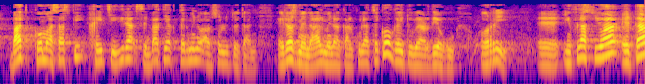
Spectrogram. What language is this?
Basque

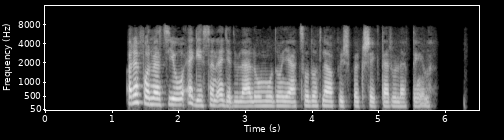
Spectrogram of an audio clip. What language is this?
Hungarian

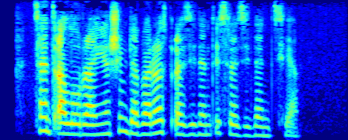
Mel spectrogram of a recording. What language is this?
Georgian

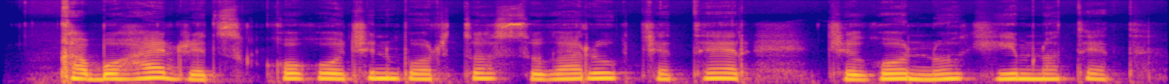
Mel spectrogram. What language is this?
Kalenjin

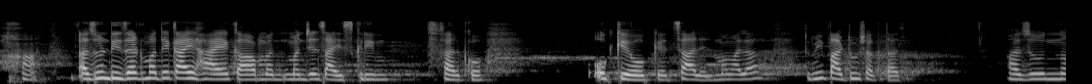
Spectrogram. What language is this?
Marathi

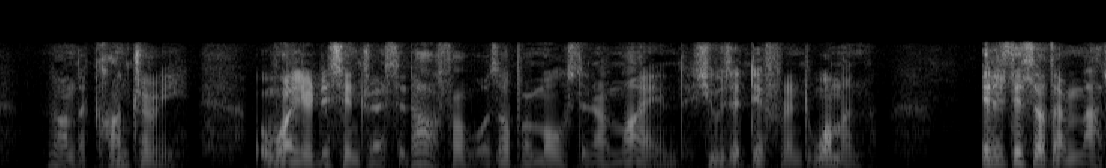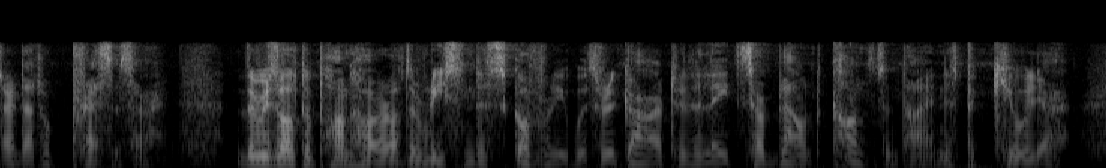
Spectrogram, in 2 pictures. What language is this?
English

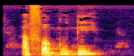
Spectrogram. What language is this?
Gen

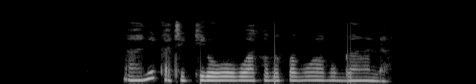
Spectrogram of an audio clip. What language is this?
Ganda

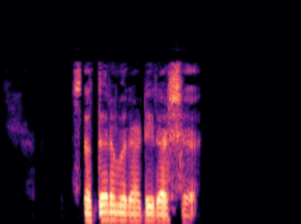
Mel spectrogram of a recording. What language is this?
Dhatki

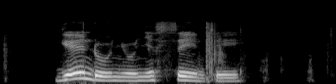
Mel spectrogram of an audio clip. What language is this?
Ganda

